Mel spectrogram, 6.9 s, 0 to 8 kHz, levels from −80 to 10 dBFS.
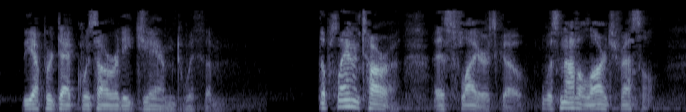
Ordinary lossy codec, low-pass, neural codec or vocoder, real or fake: MP3, 24 kbps; 7.2 kHz; none; real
